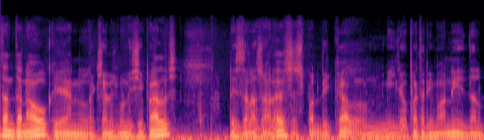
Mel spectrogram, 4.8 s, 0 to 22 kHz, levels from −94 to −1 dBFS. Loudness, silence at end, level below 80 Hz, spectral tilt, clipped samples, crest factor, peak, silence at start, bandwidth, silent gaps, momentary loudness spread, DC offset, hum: -27 LUFS; 0 s; -34 dBFS; -7 dB/octave; under 0.1%; 18 dB; -8 dBFS; 0 s; 13 kHz; none; 9 LU; under 0.1%; none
